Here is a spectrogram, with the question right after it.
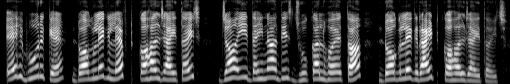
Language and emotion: Maithili, neutral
